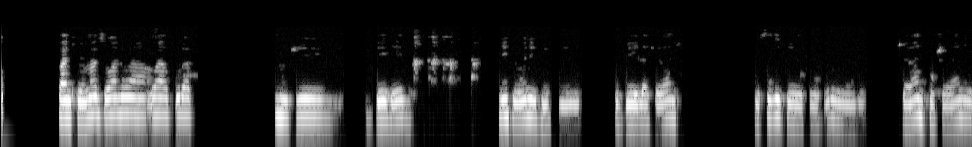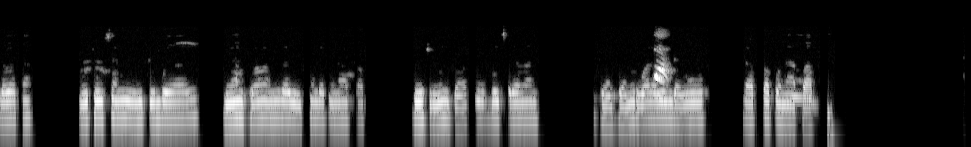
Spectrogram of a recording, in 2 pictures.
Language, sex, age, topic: Ndau, female, 36-49, health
